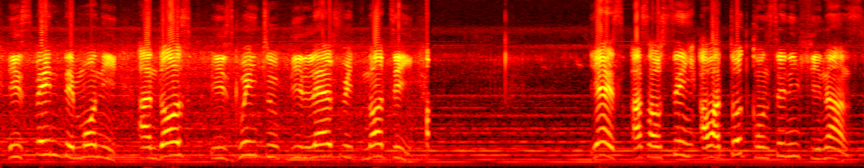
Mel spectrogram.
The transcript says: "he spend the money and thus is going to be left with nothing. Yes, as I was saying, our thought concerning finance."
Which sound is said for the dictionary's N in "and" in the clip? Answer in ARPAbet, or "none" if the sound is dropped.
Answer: N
